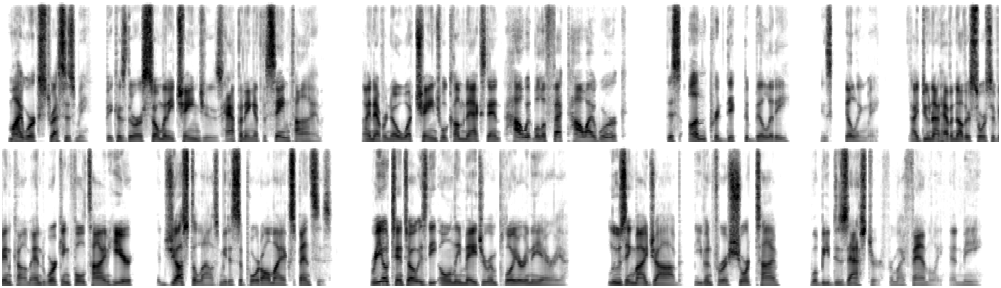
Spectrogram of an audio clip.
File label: Male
